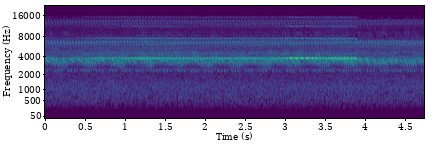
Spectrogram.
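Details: Crickets and bell crickets sing in Narita, Chiba Prefecture, Japan, picked up by a TASCAM Portacapture X8: a constant high, ringing background with one nearer insect giving a loud, fast, buzzing trill for about a second before it stops abruptly.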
